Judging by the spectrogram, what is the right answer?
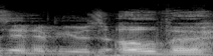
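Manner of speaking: gruff villain voice, very high, rasped, final-sounding. At a comic con interview, the voice actor ends the interview in a Vegeta voice. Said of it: "if I do the voice of Vegeta".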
